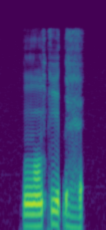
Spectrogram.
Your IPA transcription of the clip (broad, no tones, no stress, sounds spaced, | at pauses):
ŋ ɔ̃ k i ɗ ɛ̤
